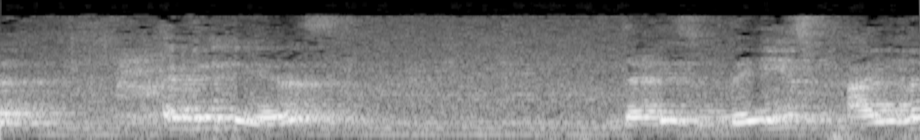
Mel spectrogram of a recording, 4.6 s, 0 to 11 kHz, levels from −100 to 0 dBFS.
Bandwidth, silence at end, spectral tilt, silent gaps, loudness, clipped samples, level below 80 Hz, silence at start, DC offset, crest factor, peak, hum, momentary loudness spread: 8 kHz; 0 s; -5.5 dB/octave; none; -16 LUFS; under 0.1%; -46 dBFS; 0 s; under 0.1%; 14 dB; -2 dBFS; none; 16 LU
